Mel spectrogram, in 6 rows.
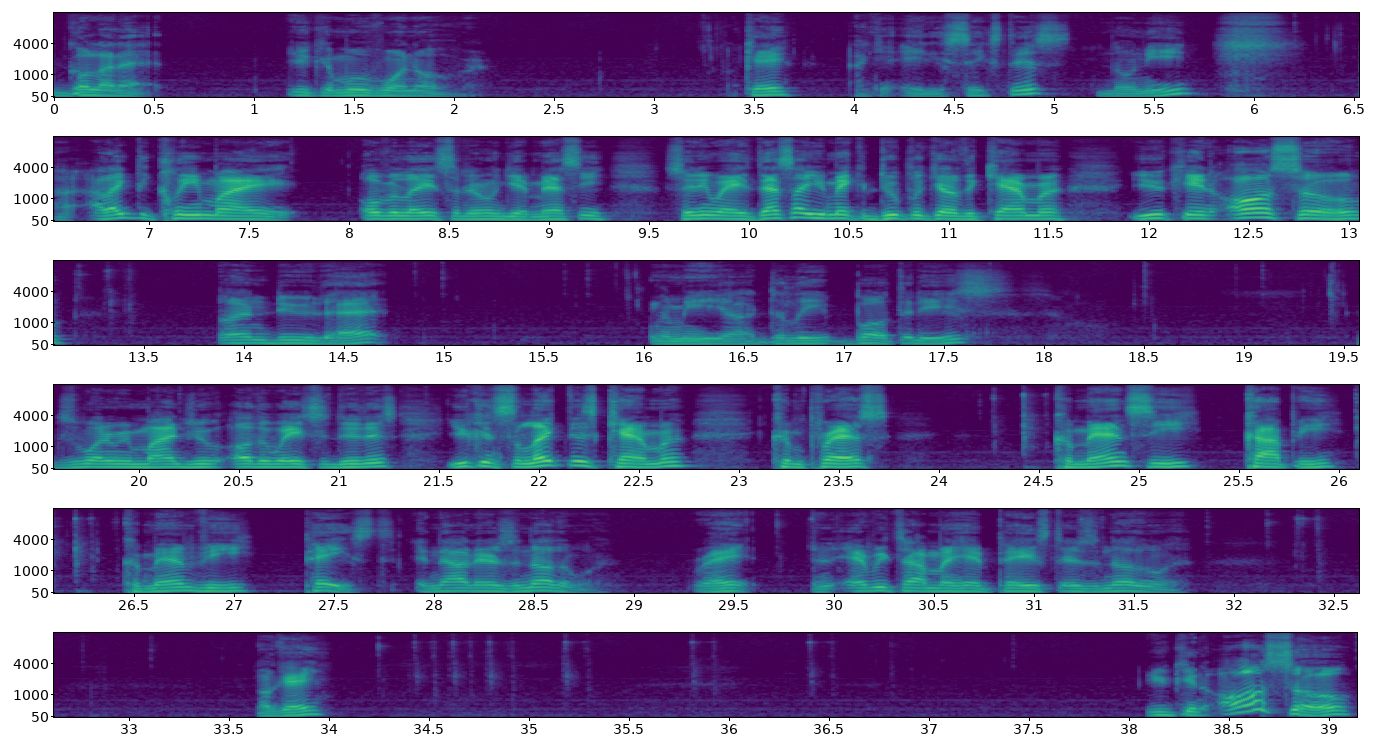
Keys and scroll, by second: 12.6 super+z, 13.0 super+z, 24.1 super+c, 25.9 super+v, 29.5 super+v, 31.0 super+v, 32.0 super+c, 34.1 super+z.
